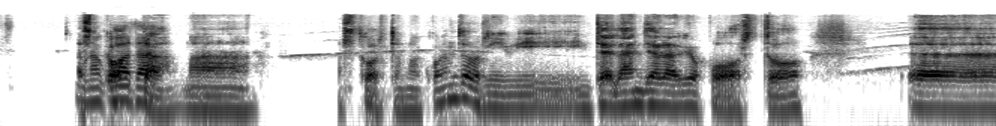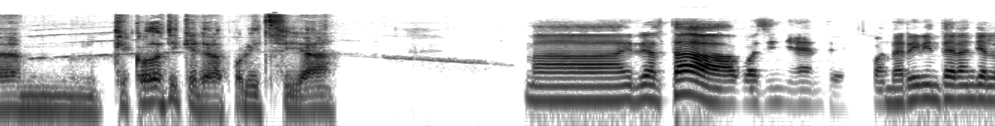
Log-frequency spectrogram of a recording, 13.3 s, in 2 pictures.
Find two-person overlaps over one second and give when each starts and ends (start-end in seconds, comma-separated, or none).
none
